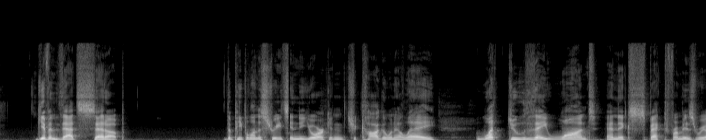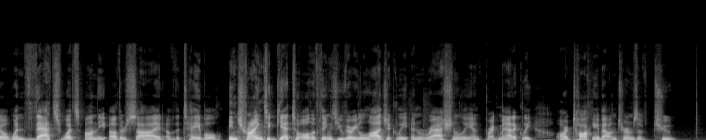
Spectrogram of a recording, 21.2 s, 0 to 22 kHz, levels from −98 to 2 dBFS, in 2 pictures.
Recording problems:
none

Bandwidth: 15 kHz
